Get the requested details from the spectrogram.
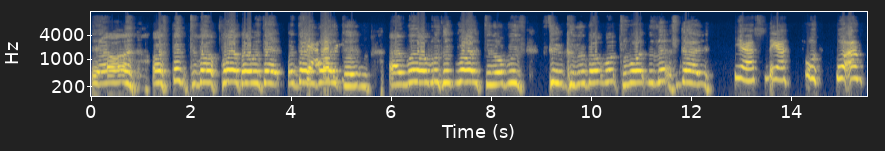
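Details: Dysarthria in an adult man with cerebral palsy.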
